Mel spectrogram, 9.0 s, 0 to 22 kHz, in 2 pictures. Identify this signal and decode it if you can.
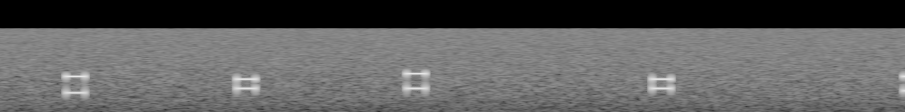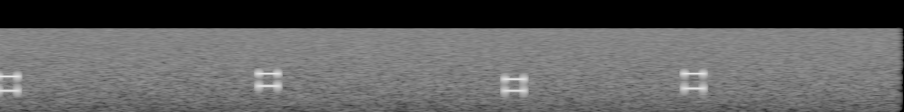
DTMF, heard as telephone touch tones, dialled by hand, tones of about 100 ms. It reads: 2 7 9 7 5 # 4 9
